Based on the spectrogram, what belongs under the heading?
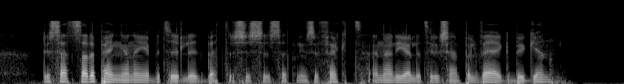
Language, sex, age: Swedish, male, 20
